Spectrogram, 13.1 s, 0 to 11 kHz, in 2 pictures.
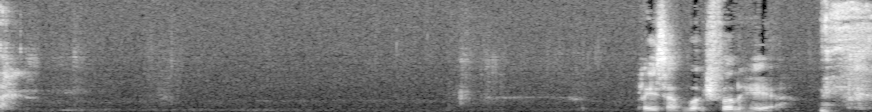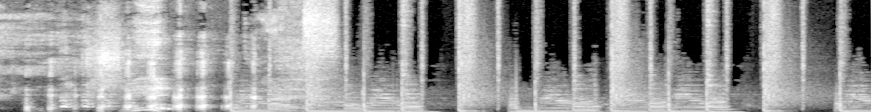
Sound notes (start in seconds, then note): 6.1 chuckles; 12.2 snare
